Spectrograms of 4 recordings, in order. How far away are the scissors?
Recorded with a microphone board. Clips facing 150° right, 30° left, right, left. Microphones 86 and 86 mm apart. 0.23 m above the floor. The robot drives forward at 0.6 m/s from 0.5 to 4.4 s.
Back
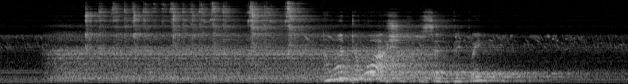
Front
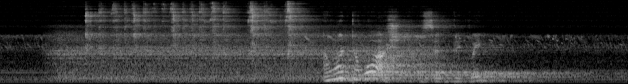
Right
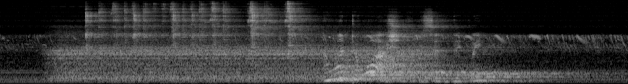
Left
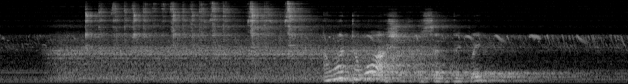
About 4 m.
